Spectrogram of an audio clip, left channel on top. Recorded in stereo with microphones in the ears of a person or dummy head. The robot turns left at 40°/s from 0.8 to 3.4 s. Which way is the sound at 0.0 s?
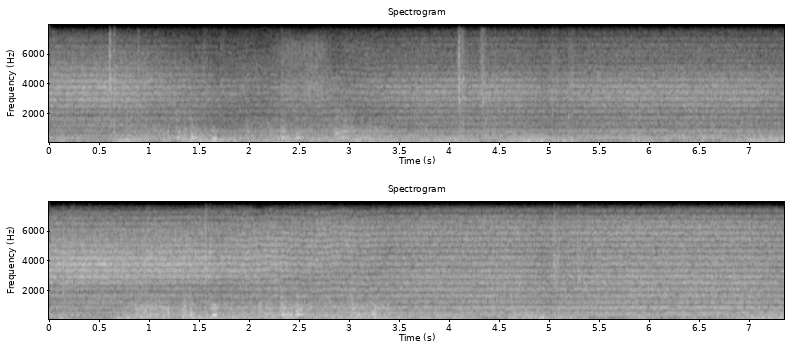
25° right.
